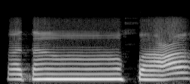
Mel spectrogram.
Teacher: اخفا کرتے ہوئے فا کی ادائیگی کی شیپ دے کے تو اخفا کرنا ہے، یعنی اوپر والے جو دانت ہیں ان کا سیرا نچلے ہونٹوں سے لگا کے اخفا کرنا ہے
